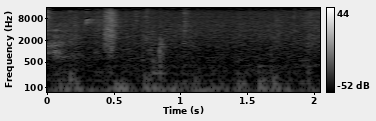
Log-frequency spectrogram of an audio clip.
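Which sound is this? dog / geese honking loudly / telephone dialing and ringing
dog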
